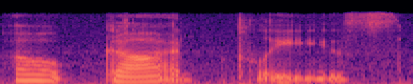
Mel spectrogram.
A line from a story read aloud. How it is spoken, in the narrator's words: Moaning, he said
